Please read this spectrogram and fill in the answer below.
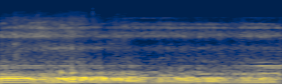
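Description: A young man's put-on snoring: one loud, rough, drawn-out snore with a fluttering rumble, held for about two seconds.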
